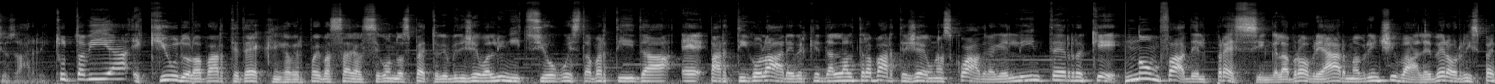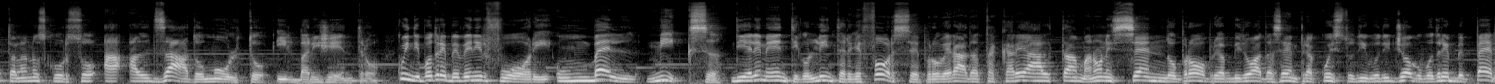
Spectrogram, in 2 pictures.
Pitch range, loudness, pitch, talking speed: 135-175 Hz, -16 LUFS, 150 Hz, 155 wpm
